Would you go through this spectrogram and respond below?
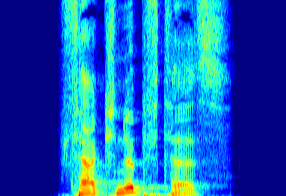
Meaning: strong/mixed nominative/accusative neuter singular of verknüpft
- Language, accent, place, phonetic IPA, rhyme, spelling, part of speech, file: German, Germany, Berlin, [fɛɐ̯ˈknʏp͡ftəs], -ʏp͡ftəs, verknüpftes, adjective, De-verknüpftes.ogg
